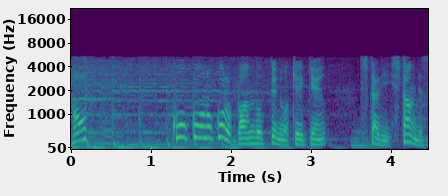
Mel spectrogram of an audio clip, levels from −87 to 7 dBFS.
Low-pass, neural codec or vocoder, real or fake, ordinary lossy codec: 5.4 kHz; none; real; none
